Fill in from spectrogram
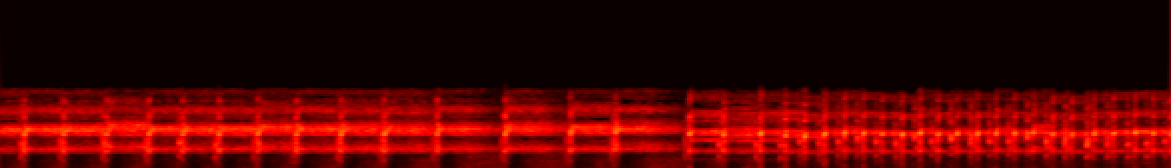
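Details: Lovebird song used as a master recording for training songbirds, best played in the morning or evening: loud, dense chattering of rapid, sharp, high notes repeated in a fast rattling series, quickening after the midpoint.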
